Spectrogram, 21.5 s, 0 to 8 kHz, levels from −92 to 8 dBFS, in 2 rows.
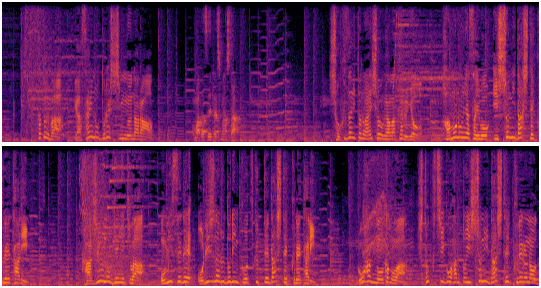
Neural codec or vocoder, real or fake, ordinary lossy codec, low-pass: none; real; none; none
